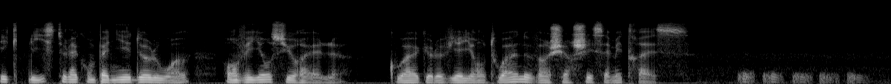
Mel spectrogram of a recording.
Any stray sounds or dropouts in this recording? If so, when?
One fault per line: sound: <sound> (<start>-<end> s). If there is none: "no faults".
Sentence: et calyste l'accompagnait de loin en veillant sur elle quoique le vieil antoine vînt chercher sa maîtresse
sound: dropout (0.2-0.3 s)
sound: laugh (7.4-8.7 s)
